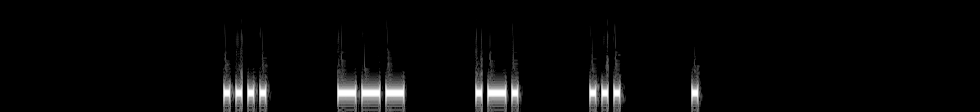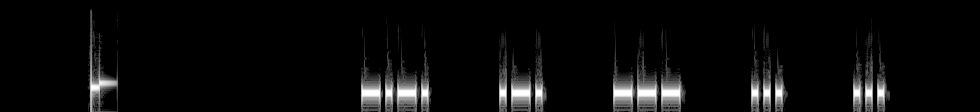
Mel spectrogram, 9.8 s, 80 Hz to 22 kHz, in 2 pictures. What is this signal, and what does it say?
Morse code, heard as a keyed tone, about 40 wpm, spaced as for 19 wpm, 700 Hz. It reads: HORSE CROSS
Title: 4x Character Spacing - Top 300 Words - 40wpm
